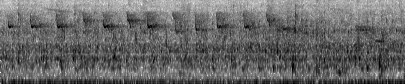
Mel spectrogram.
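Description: A steady stream trickles and splashes continuously, with a rapid series of high, short bird chirps repeating over the water throughout.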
